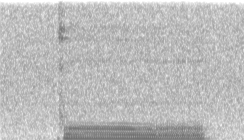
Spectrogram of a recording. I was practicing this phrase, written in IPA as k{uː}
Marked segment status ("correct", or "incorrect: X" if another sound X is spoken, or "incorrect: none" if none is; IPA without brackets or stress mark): correct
